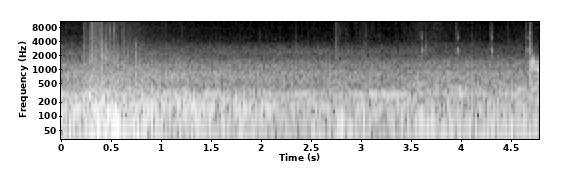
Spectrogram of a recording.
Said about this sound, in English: We drive back into the park. A moment later, we pull up next to my car, which looks very much not broken into.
